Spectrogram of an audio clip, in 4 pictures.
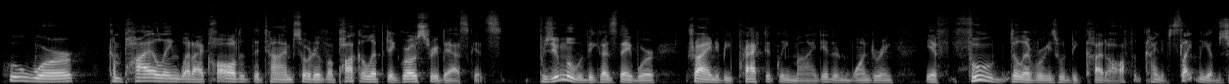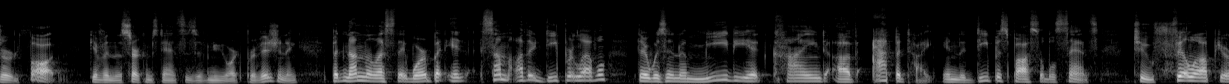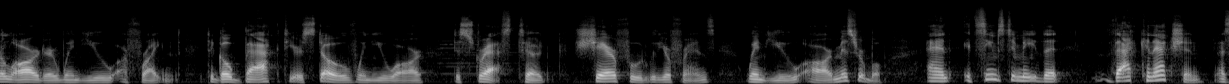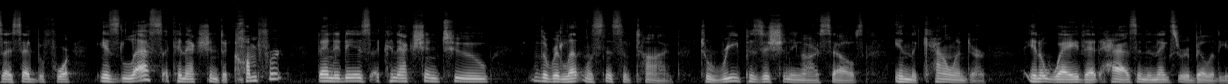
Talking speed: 165 wpm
